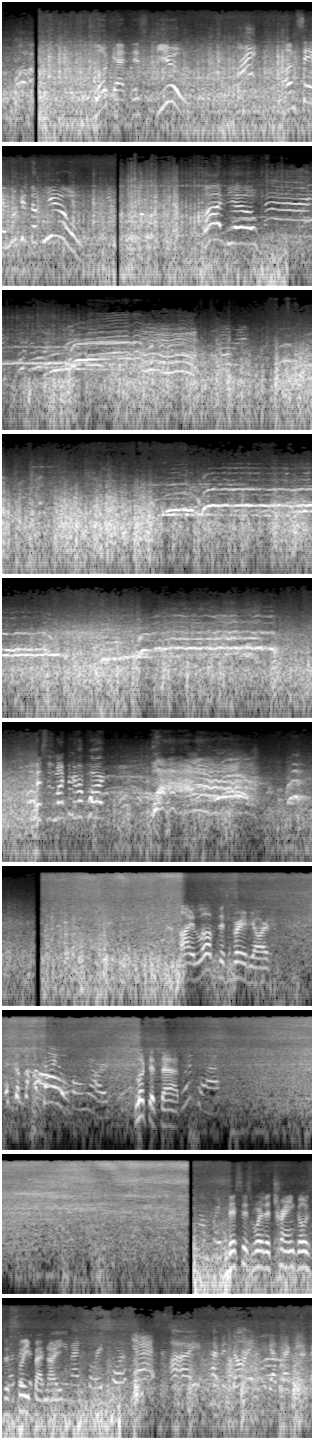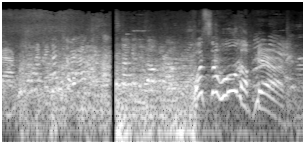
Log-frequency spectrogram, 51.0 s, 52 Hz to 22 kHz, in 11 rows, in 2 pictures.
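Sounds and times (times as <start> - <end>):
roller coaster track rumble: 0.0 - 51.0
wind: 0.0 - 51.0
riders whooping: 8.4 - 14.7, 15.5 - 23.8, 24.8 - 28.0
steam hissing: 28.5 - 40.0.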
